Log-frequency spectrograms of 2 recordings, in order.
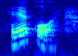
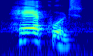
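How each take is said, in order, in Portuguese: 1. A tônica está na segunda sílaba. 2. A tônica está na primeira sílaba. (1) "a palavra é recorde" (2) "erro de prosódia... transformando palavras paroxítonas em proparoxítonas"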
